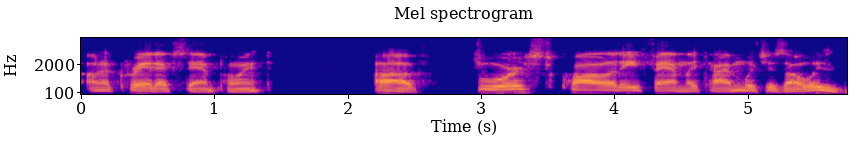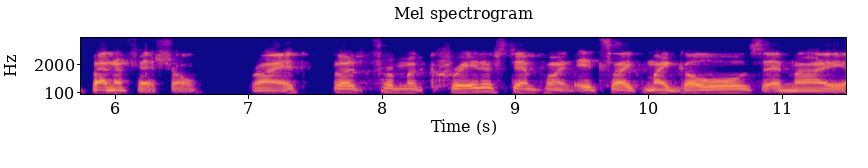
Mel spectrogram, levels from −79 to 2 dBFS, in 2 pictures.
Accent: American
